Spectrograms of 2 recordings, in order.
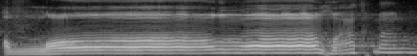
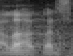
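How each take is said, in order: First: It is said slowly and drawn out, melodiously. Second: It is said short and quick, without melody.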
